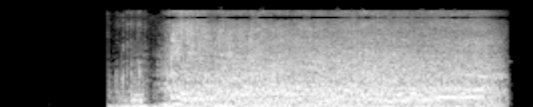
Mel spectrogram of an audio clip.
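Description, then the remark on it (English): A loud, sustained animal roar during a battle aboard a ship, harsh and growling, preceded by a brief grunt, intense with no speech. “The lush, peaceful Pemelite ship, a nightmare scene of screams and roars, blood and rage.”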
